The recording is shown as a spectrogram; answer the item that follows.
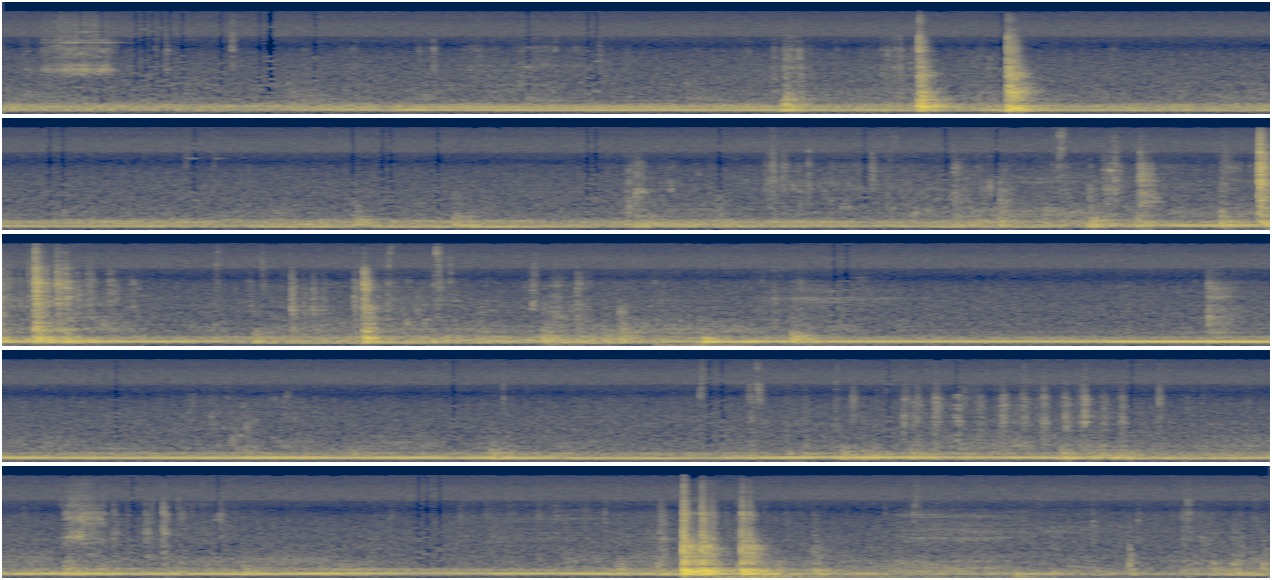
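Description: Boat motor running steadily at low speed, a constant hum. Several sharp knocks and clatters on the aluminium boat as a bass is netted and landed, the loudest just before the end.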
